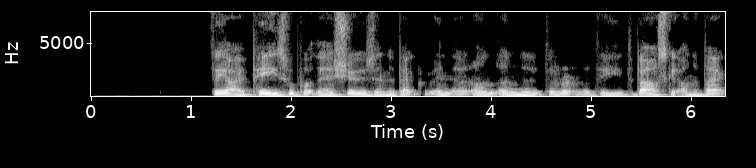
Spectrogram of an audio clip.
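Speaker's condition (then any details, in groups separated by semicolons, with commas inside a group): Parkinson's disease; physiotherapy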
